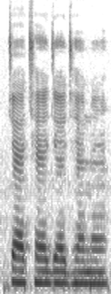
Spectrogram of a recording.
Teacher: तालव्य व्यंजन, जिन वर्णों का उच्चारण तालु से होता है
